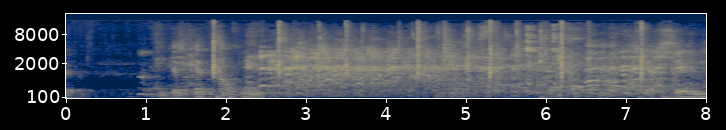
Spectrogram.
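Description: A crowd of people talk and answer all at once.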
